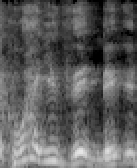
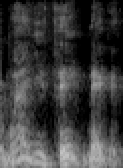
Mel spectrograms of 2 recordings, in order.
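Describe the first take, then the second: First: Voiced aloud through a laugh; laughing repeat. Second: Hushed, much softer imitation of a whisper; imitated whisper. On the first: Repeating the whispered question to listener, laughing. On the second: Imitating a whisper suddenly heard, hushed. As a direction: drop the volume for a sudden murmured question. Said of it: "you hear a whisper".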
